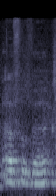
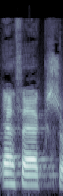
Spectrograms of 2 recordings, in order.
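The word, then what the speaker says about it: f(x): say that go ahead f of x it's F ofx right it's not FX or f x x definitely not it is f ofx F ofx there we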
